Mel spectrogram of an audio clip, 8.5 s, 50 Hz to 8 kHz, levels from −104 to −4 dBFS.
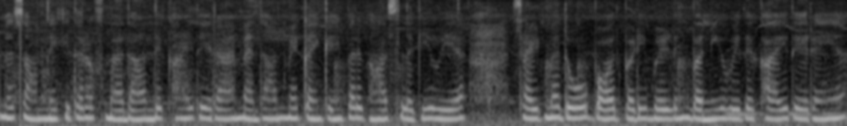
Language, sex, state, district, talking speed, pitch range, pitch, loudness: Hindi, female, Chhattisgarh, Bilaspur, 185 wpm, 220-240 Hz, 230 Hz, -39 LUFS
